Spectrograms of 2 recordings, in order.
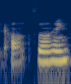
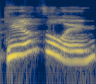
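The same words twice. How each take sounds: First: "canceling" with a broad "ah", as CAHN-suh-ling; British-sounding mispronunciation. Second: "canceling" with the short "a" of "cat"; American pronunciation. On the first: Retold or imitated. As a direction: mimic a British "canceling", first vowel "ah". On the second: Shown as a demonstration. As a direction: insist on an American "canceling", drawn out. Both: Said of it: "sounded really British".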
